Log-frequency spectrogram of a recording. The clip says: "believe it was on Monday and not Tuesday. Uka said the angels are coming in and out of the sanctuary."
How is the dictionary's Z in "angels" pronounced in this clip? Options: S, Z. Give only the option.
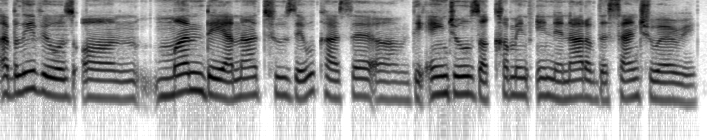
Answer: Z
